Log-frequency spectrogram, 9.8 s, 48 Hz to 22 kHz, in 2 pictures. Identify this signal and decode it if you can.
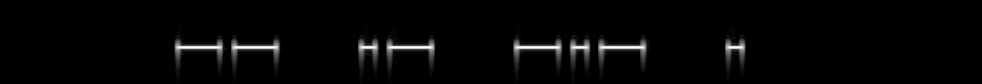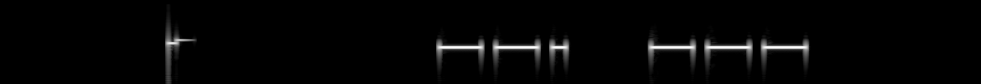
Morse code, heard as a keyed tone, about 17 wpm, spaced as for 12 wpm, 690 Hz. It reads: MAKE GO
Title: 2x Character Spacing - Top 300 Words - 17wpm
